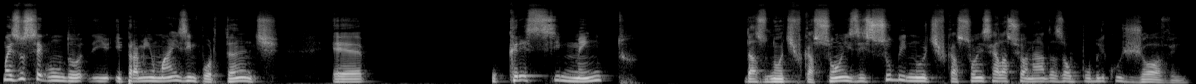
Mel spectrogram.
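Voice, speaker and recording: A man hosting an interview podcast, setting up topics in a measured, deliberate way. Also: on the high side, animated. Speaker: podcast host. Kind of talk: casual interview talk.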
